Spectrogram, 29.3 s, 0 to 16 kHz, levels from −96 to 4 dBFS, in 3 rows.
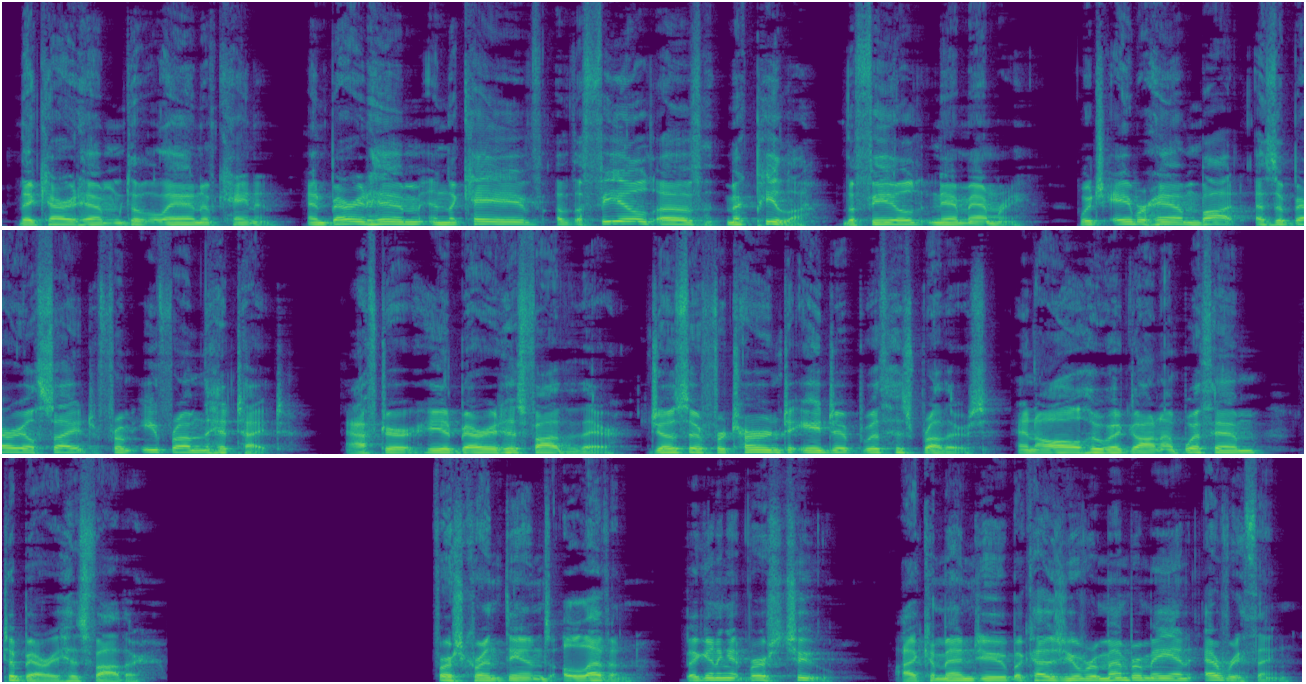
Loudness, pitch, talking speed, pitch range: -19 LUFS, 135 Hz, 155 wpm, 125-150 Hz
